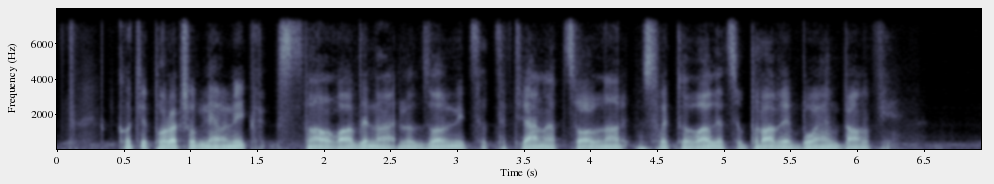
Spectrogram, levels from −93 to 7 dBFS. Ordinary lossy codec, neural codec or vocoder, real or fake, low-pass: none; codec, 16 kHz, 1 kbps, FreqCodec, larger model; fake; 7.2 kHz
